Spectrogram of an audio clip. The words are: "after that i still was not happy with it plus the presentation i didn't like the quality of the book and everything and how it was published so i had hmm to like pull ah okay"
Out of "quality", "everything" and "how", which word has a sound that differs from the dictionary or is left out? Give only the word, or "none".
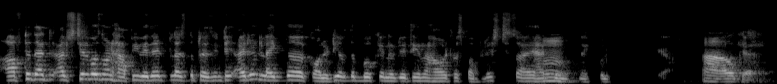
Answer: everything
